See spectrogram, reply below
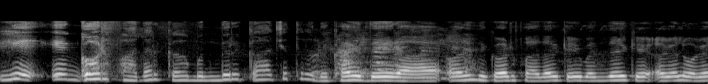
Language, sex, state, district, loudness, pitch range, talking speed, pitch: Hindi, female, Uttar Pradesh, Jalaun, -18 LUFS, 180-220 Hz, 195 wpm, 190 Hz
